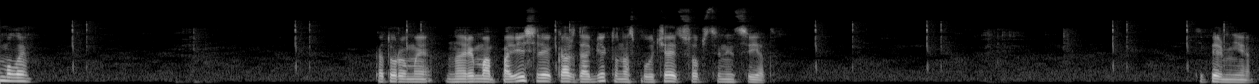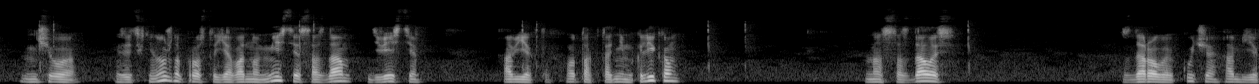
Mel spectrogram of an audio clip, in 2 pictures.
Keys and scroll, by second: 1.7 KP_Subtract, 1.9 KP_6, 2.0 KP_0, 9.8 ctrl+z, 16.3 KP_2, 16.4 KP_0.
